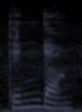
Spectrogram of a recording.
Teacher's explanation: Huruf N dan D di sini sama-sama letaknya ada di alveolar. Jadi lebih nyambung dalam pembuatan katanya.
